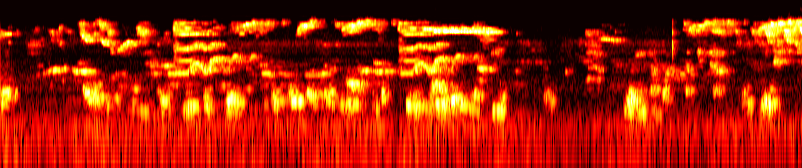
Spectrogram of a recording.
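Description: Birds chirping and singing loudly over a participant's microphone on an online call, drowning out a voice beneath. The chirping stops for about a second a little past the middle.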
